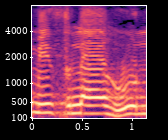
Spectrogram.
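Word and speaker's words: مثلهن: Maka ketika kita menghentikan di situ di kalimat mislahun, maka wajib mendatangkan gunnah yang paling sempurna. Maka cara pengucapannya Allahul ladzi khalaqa sab'a samawati wa minal ardi mithlahun. Baik, tanpa memfathahkannya karena kita mewakafkannya.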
